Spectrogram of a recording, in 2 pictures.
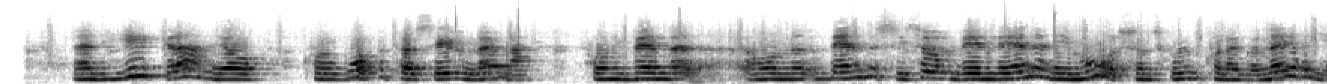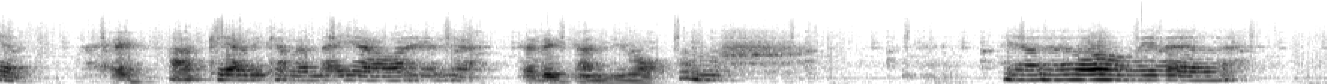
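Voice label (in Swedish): Sövde Skåne, Svenska sagor, dialekter; Folkminnen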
